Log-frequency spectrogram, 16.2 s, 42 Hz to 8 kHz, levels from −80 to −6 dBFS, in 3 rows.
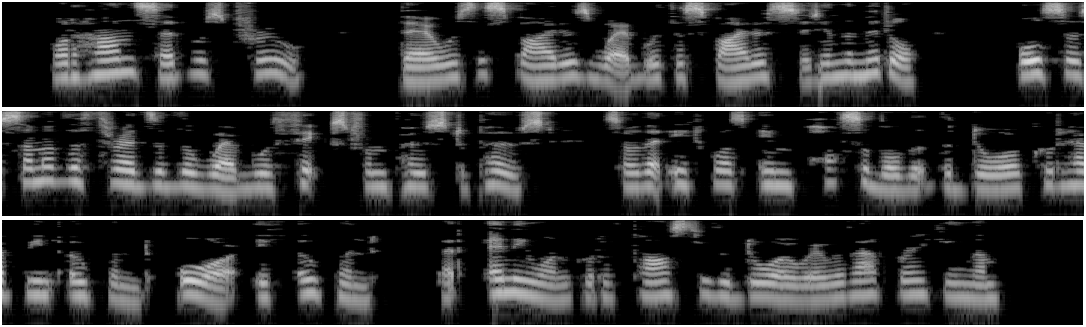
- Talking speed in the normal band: No, fast, 210 wpm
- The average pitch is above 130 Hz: Yes, medium, 185 Hz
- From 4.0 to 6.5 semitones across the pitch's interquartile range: No, average, 3.3 semitones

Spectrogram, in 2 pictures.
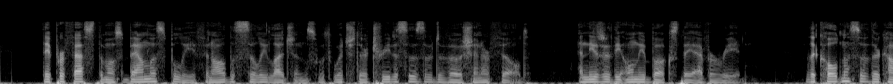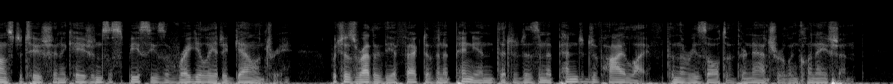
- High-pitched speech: No, low, 100 Hz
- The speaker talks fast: Yes, fast, 210 wpm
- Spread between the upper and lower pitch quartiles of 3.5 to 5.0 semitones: No, average, 2.9 semitones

